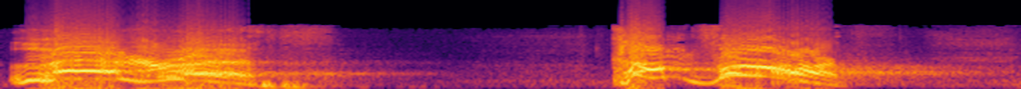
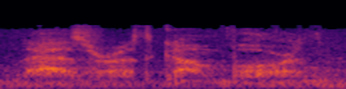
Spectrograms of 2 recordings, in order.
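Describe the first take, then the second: First: It is said loudly, in a big voice. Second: It is said quietly, in a normal voice.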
